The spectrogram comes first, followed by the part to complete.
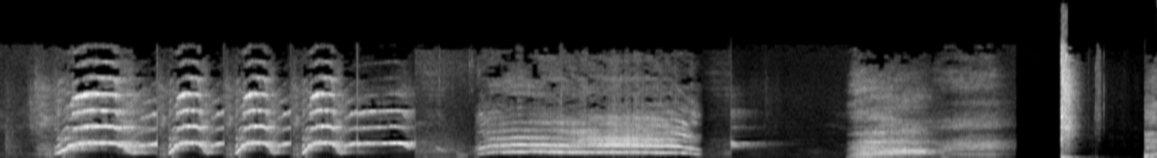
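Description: Screaming-goat meme clip: an animal yelling in a human-like scream, five quick calls in a row, then one long held scream. A harsh, noisy burst follows near the end.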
